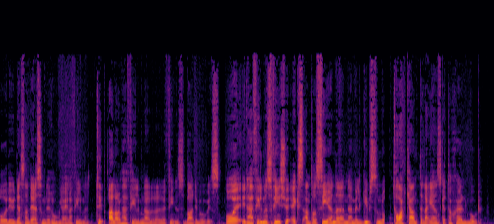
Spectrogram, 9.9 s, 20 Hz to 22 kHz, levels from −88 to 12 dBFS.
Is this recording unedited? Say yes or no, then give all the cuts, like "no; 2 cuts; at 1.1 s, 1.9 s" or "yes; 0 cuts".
no; 2 cuts; at 4.5 s, 7.7 s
